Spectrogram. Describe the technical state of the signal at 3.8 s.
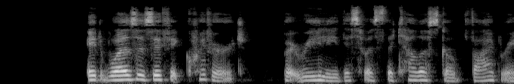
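At 3.8 s the speech runs about 5.3% fast and sits roughly 89 cents sharp, close to a semitone. This lasts from 3.39 to 4.05 s, then snaps back. It is likely a drift correction step, where clock-matching software briefly changed the playback rate.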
